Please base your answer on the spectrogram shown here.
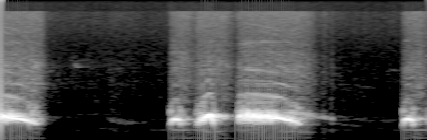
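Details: Zebra dove singing its 'karam' song phrases: a clipped soft coo, then after a pause two short notes leading into a long rolling, slightly falling coo, with another phrase starting at the end; quiet background.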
